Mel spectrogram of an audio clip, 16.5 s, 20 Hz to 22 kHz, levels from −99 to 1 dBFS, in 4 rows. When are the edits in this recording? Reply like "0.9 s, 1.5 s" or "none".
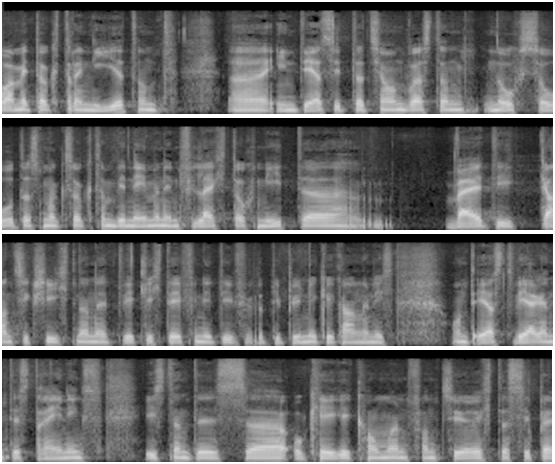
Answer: none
